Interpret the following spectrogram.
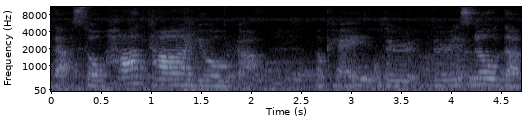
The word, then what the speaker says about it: Hatha: You say the H before the A and the first syllable.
